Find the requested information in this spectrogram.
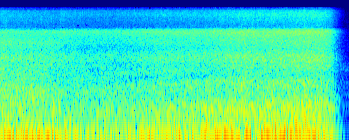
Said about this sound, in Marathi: धबधबा ओसंडून वाहू लागलेला आहे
